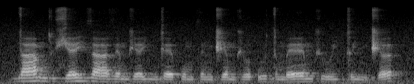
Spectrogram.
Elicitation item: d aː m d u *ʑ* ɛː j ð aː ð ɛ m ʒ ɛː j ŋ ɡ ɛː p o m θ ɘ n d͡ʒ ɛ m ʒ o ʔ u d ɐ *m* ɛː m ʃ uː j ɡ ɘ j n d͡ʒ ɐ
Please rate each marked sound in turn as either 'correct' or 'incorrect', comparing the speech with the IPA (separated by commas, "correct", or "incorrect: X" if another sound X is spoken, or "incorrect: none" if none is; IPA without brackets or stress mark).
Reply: correct, correct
